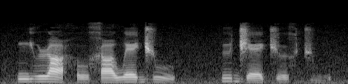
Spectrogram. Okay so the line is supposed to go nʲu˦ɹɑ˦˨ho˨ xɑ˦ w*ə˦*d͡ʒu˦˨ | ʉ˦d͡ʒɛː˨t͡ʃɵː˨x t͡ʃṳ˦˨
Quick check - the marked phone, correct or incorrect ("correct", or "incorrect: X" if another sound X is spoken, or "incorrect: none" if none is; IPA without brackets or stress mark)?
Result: incorrect: ɛ˦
